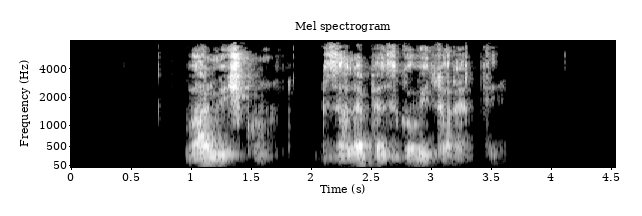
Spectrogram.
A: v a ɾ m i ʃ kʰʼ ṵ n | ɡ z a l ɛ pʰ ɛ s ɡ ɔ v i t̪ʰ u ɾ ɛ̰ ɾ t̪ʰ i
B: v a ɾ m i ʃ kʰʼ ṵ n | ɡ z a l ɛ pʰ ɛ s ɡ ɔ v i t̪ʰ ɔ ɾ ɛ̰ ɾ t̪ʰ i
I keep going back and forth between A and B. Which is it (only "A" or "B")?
B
